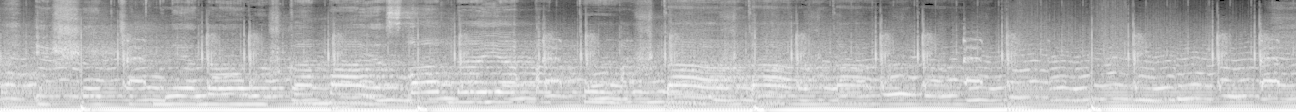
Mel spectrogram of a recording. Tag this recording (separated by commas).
Music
